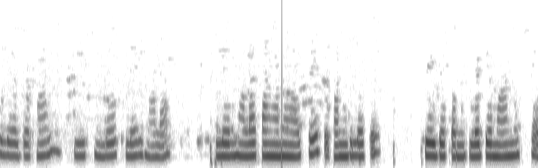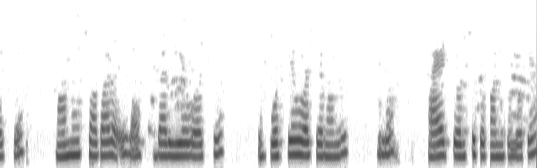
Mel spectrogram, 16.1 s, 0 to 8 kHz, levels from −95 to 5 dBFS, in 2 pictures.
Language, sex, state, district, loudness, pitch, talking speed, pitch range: Bengali, female, West Bengal, Malda, -33 LUFS, 230 Hz, 110 wpm, 220-250 Hz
